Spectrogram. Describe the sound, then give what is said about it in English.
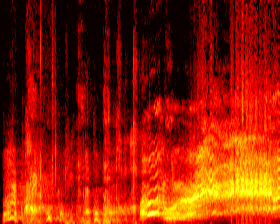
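A voice actor performs a monster vocalization of the kind used for video games, starting with choppy guttural growls and snarls, then rising into a sustained, strained shriek that holds a high, wavering pitch until the end. “does voices and monster sounds for video games.”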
